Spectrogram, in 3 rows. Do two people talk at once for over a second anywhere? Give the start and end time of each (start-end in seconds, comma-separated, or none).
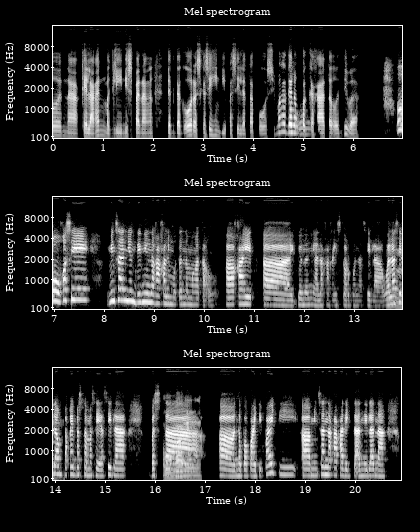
none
